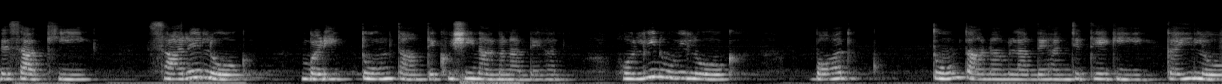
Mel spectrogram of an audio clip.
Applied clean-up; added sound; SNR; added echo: none; none; none; reverberation time 0.3 s.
